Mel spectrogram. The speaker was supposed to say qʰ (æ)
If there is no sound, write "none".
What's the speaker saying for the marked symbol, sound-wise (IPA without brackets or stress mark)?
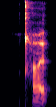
ɐ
